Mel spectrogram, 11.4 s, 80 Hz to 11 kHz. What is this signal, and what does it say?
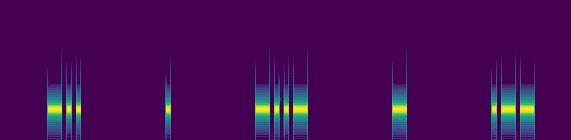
Morse code, heard as a keyed tone, about 13 wpm, spaced as for 4 wpm, 800 Hz. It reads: DEXTW
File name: formation / cw / Text61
